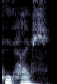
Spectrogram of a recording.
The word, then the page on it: whorehouse: British English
